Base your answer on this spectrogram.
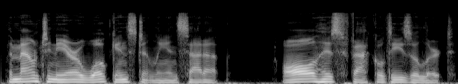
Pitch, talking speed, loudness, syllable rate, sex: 105 Hz, 145 wpm, -17 LUFS, 4.9 syllables/s, male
